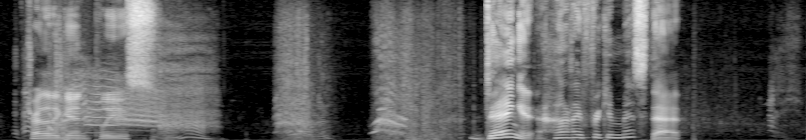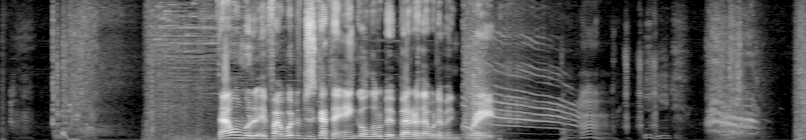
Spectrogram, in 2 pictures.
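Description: A cartoon bird squawks as it flies through the air.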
